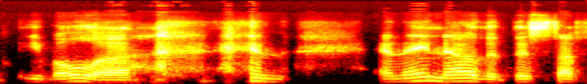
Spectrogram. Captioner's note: chuckles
